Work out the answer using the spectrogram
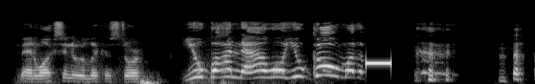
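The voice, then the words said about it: Put-on Chinese accent, imitates another person's voice. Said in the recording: “best Chinese Samuel Jackson impression ... Chinese Samuel Jackson”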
